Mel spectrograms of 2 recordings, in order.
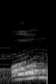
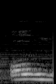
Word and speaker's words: ओम: उच्चारण होना चाहिए केवल ओम का तो ओम कैसे उच्चारण करना है आपको पहले आ बोलना है आ ओ मा ओम शब्द में आपको तीन अक्षर प्राप्त होते हैं आ उ और मा तो आपको सबसे पहले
